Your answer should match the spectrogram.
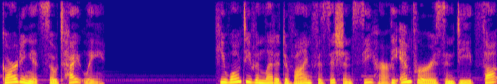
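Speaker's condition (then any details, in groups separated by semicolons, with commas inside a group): No condition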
